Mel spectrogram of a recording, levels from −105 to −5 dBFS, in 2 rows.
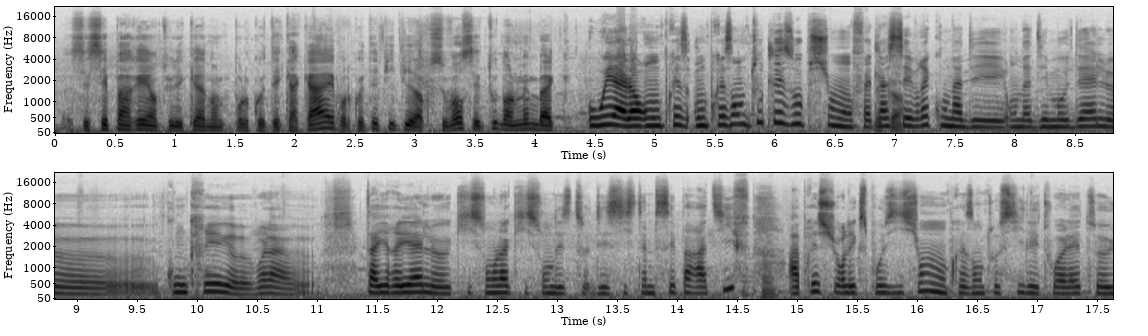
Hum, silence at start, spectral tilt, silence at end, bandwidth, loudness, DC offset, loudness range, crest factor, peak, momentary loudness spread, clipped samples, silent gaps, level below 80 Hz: none; 0 s; -5 dB/octave; 0 s; 17.5 kHz; -18 LUFS; under 0.1%; 6 LU; 18 dB; 0 dBFS; 9 LU; under 0.1%; none; -40 dBFS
